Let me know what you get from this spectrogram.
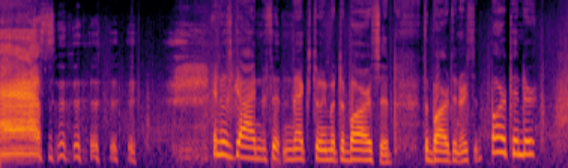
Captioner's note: laugh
